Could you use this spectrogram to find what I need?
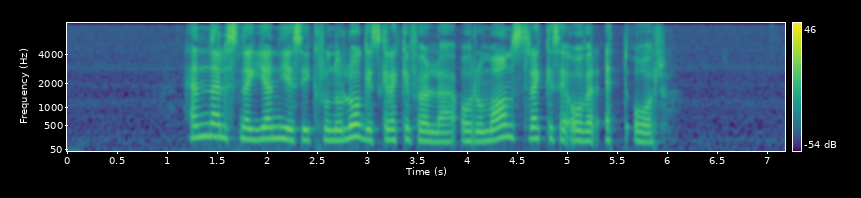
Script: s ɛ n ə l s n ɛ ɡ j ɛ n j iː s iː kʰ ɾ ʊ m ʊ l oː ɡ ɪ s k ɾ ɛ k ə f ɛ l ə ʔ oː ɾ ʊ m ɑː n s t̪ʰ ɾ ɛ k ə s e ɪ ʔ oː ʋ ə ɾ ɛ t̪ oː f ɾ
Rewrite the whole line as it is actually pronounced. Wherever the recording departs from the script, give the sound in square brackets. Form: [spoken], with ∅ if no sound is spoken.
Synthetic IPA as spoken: [h] ɛ n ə l s n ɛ ɡ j ɛ n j iː s iː kʰ ɾ ʊ [n] ʊ l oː ɡ ɪ s k ɾ ɛ k ə f [œ] l ə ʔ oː ɾ ʊ m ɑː n s [t̪] ɾ ɛ k ə s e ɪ ʔ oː ʋ ə ɾ ɛ t̪ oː [∅] ɾ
